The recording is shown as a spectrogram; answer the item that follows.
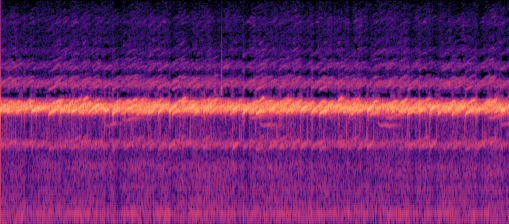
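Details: Many spring peepers calling together at a frog pond at night, early in the year, their overlapping shrill peeps merging into a constant ringing high-pitched drone.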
